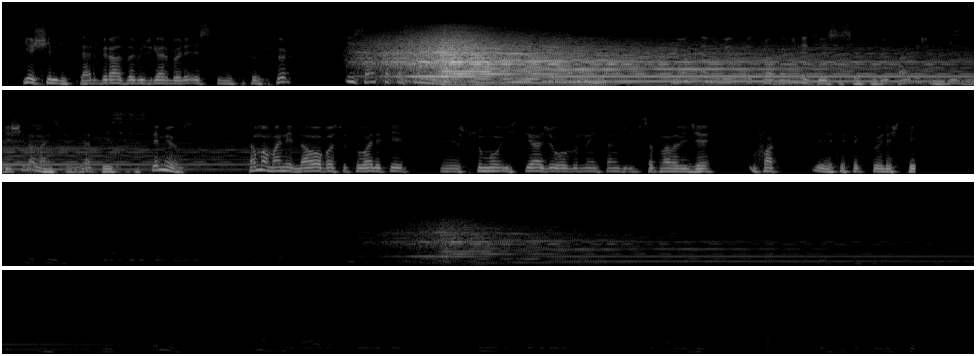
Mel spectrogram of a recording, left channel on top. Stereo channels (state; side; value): quieter; right; 24.2 dB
